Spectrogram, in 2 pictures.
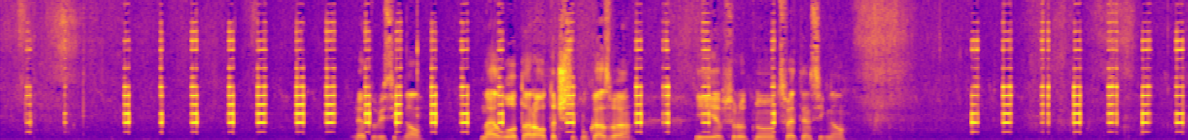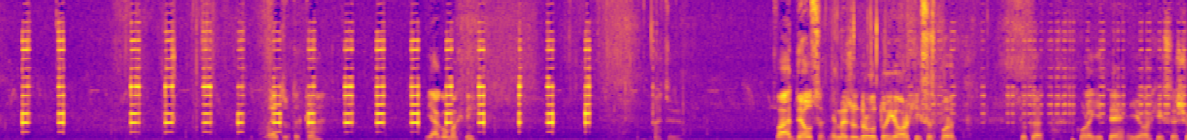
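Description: A metal detector beeps in short, repeated high tones.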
